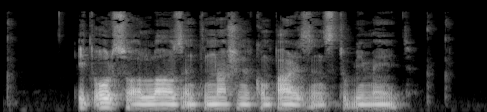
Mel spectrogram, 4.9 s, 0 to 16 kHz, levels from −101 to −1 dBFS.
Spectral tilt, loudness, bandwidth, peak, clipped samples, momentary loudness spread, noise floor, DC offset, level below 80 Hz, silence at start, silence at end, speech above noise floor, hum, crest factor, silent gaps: -6.5 dB/octave; -27 LUFS; 11.5 kHz; -8 dBFS; under 0.1%; 10 LU; -70 dBFS; under 0.1%; -60 dBFS; 0.8 s; 0.9 s; 44 dB; none; 20 dB; none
